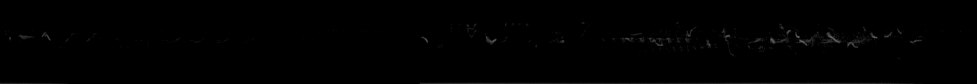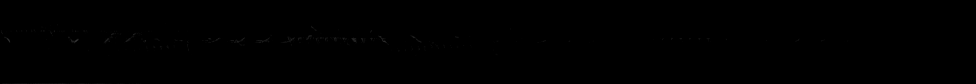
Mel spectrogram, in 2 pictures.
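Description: Faint chorus of small birds chirping, many quick high chirps overlapping, busiest about five to nine seconds in and fading away after about fourteen seconds into near silence.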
